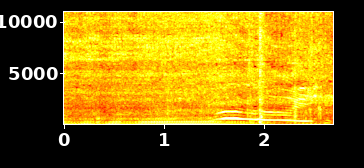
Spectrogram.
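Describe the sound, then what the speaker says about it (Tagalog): A TVS Dazz 110 scooter engine revs with quick throttle blips, a rising mid-pitched whine climbing over a steady low rumble, close and loud throughout. "Ito yung namimiss ko sa ating TVS Das, yung kanyang throttle response."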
